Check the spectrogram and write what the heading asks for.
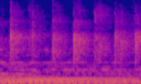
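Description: An acoustic guitar's final chord dying away, under slow, sparse clapping at about three claps a second.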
